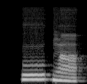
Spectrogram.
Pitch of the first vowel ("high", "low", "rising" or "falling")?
high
